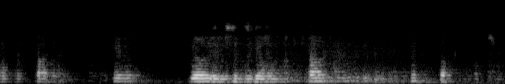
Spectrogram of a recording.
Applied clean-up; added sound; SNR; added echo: neural mask model DeepFilterNet 3.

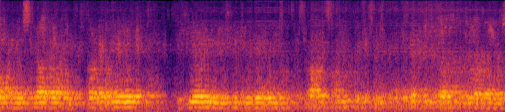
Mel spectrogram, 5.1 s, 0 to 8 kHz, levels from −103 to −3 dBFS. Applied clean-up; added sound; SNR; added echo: neural separator model SepFormer DNS4.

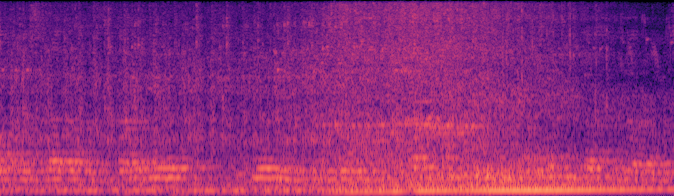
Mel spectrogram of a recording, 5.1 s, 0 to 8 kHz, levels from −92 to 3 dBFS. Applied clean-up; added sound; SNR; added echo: none; Car; -5 dB; reverberation time 1.1 s.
